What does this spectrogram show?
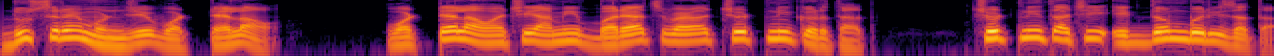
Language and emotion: Goan Konkani, neutral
